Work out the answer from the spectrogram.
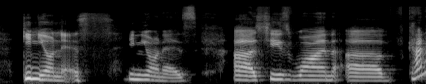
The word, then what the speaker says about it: Quiñones: KK Arnold has been a little bit more aggressive and looking to score more often as well as Blanca Quinones. Am I saying it right? Quiñones.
